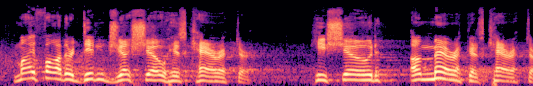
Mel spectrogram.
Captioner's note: applause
